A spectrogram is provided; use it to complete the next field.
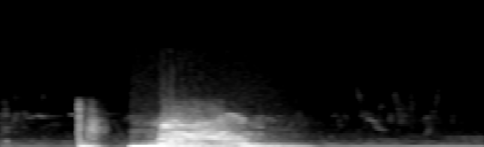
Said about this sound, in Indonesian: Akan aku lempar harimau itu dengan batu.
